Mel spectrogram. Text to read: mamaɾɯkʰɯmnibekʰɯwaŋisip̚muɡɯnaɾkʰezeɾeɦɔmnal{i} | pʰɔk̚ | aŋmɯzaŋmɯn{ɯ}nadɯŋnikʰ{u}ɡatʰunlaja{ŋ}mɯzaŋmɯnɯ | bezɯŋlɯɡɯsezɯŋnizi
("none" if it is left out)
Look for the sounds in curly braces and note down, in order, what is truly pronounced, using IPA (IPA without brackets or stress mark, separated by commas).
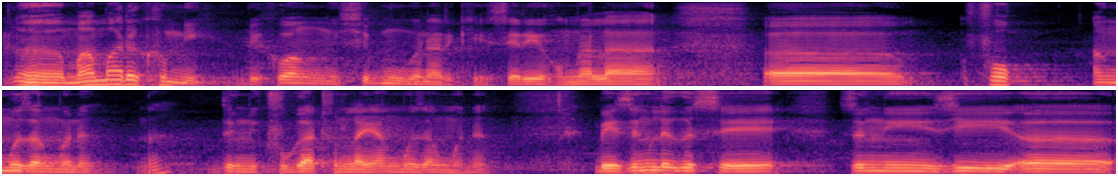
a, ɯ, u, ŋ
